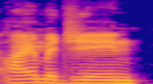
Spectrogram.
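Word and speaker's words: Imogene: So, the the way that I wonder if how it's supposed to be pronounced, but the way that Meline Con says is like I'm a gene.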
